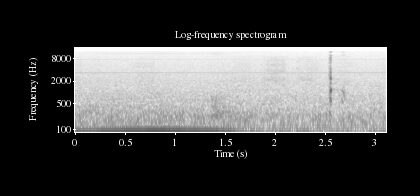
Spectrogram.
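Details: One sharp, brief hiccup click stands out over a loud, low rumble of background noise; hiccup.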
